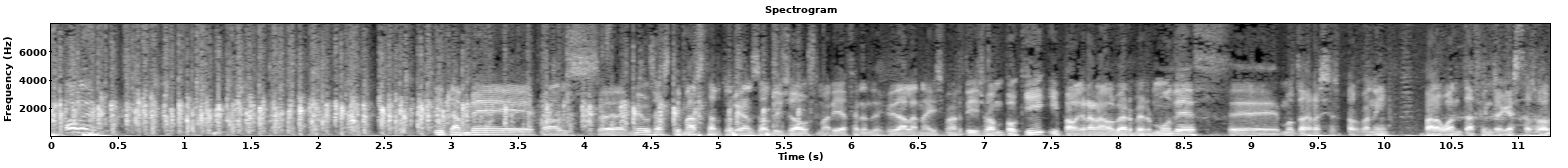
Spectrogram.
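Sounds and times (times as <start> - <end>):
audience applause for the day's contestants: 0.0 - 5.9
speech: 2.9 - 11.2.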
